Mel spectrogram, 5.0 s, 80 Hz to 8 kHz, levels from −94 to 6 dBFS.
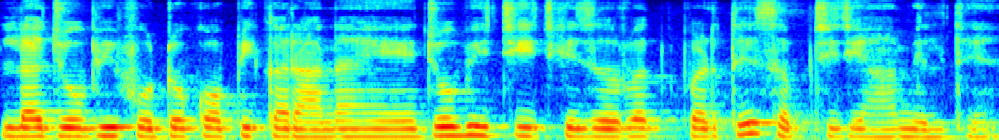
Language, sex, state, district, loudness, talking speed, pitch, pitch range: Chhattisgarhi, female, Chhattisgarh, Raigarh, -16 LUFS, 205 wpm, 170 Hz, 165-175 Hz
